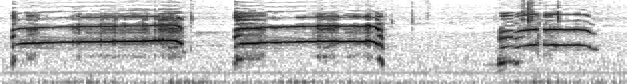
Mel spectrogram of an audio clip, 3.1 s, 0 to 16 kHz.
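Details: Tending the females at the nest at 19:40, a male peregrine falcon gives two long nasal wails, then a shorter wavering one.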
